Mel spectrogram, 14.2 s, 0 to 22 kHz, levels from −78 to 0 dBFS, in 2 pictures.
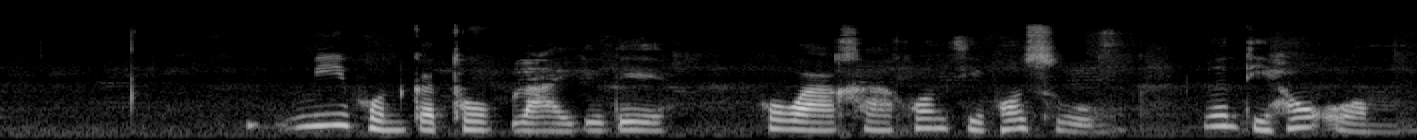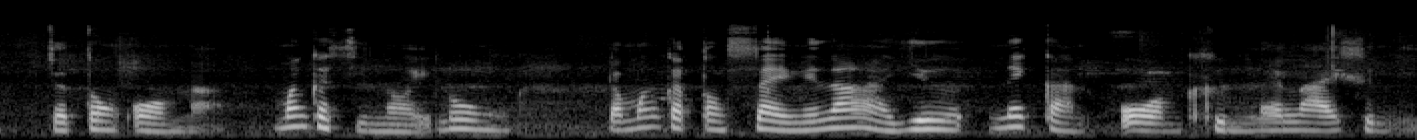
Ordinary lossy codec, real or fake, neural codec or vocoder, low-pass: none; real; none; none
